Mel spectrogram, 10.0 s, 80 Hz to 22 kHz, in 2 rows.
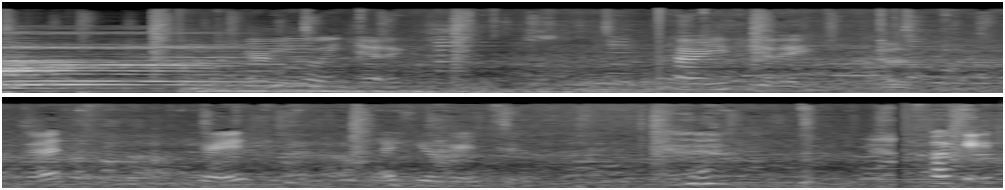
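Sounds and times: background music: 0.0s - 10.0s
steady low rumble: 0.8s - 8.1s.

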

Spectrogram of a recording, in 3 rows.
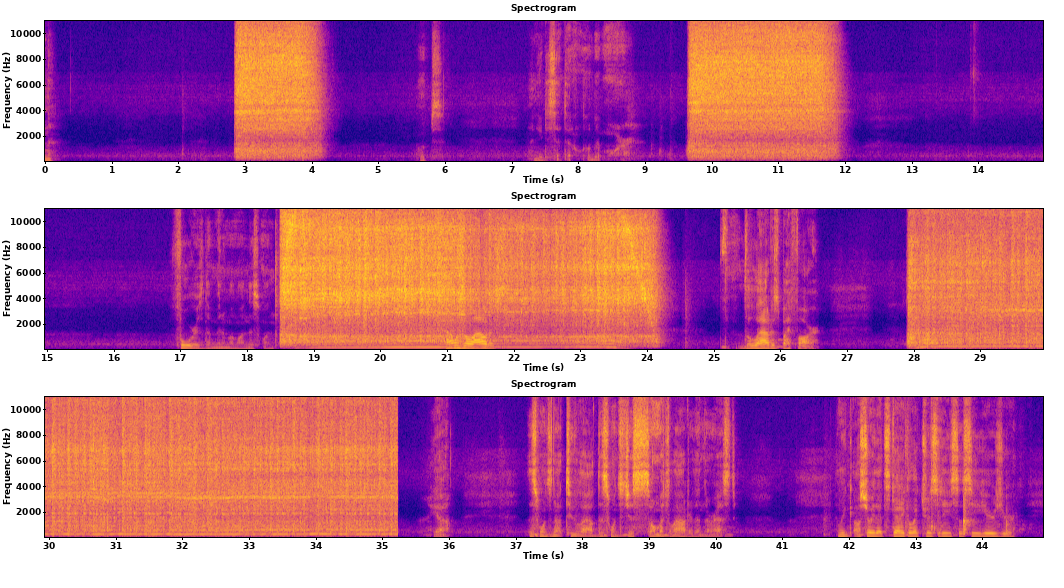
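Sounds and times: coffee grinder grinding beans: 18.5s - 24.3s, 27.9s - 35.2s, 42.2s - 43.9s.

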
